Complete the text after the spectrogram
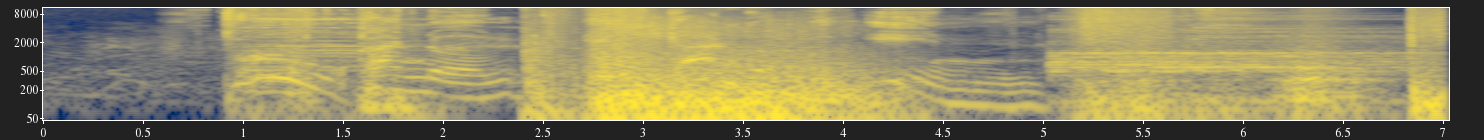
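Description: A magic spell bursts with a loud whooshing crackle.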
